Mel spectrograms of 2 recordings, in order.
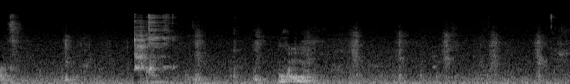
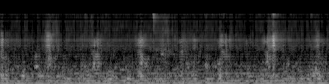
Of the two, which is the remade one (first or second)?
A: second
